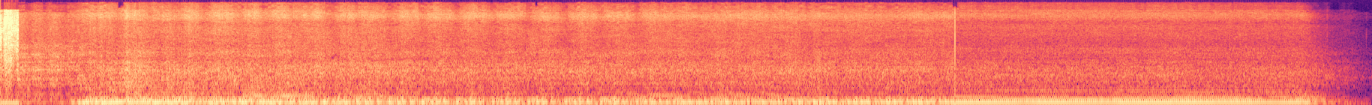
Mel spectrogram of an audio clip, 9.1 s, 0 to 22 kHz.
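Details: BMW E46 pro drift car after engine reassembly with bigger turbo hot side and new injectors, not yet tuned or at temperature: catches at once, firm even idle, steady low exhaust rumble, no misses, clean shutoff; normal start-up.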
